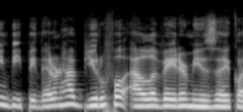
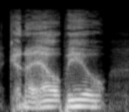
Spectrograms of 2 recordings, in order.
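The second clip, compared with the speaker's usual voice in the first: put-on thick, heavy smoker's voice. Retell how a masked woman came out to help you before your police report, imitating a woman's smoker voice. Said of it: "She has a super kind of smoker voice".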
